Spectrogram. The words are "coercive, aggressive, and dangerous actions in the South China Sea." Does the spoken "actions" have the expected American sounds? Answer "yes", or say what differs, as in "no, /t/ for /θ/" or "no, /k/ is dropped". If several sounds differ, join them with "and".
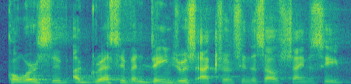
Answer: no, /s/ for /z/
